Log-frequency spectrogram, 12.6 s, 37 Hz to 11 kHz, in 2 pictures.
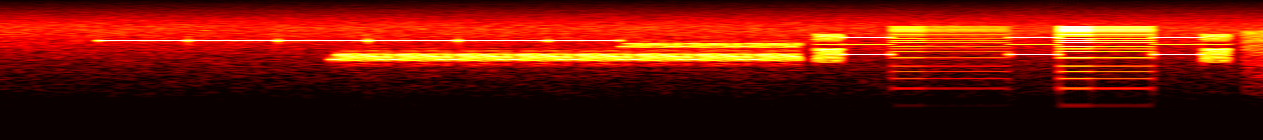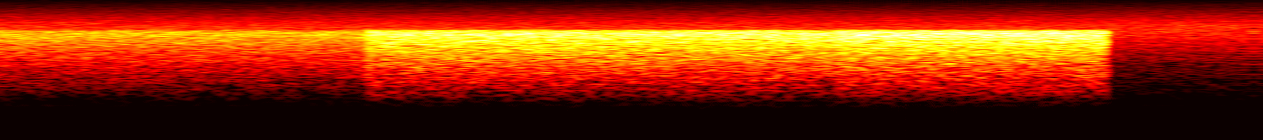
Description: Dial-up modem handshake (V.34 or later), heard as a whistle, warbles, then hiss, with phone line noise.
